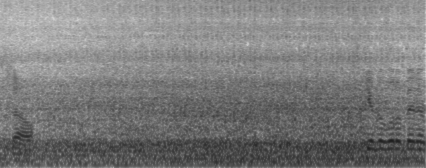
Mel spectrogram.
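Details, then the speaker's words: Duramax diesel on day two of repair, first start to check for leaks: steady, even diesel idle with no popping or misses; the earlier popping noise is gone, no tail-pipe smoke. "sounds good rolling over it's running i'm just looking for leaks i already can tell that the popping noise is gone seems to be idling pretty smooth no smoke out the tail bite"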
